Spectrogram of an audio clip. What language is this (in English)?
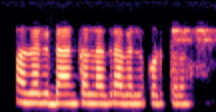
Kannada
